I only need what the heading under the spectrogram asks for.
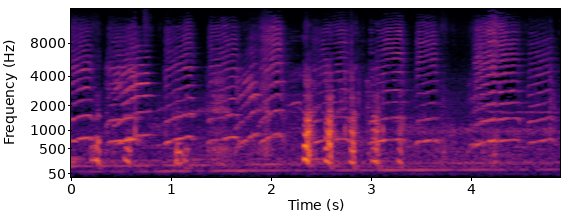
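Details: Several hungry juvenile Australian magpies beg for food on a first visit alongside the wary adult male; dense overlapping raspy, arched squeals repeated quickly, mixed with sharp clicking sounds and low background hum.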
